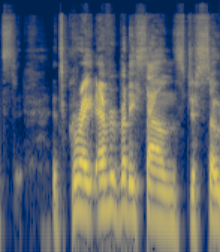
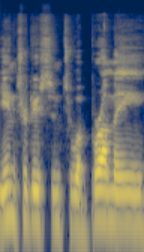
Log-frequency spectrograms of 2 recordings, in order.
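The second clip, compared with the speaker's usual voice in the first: usual speaking voice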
